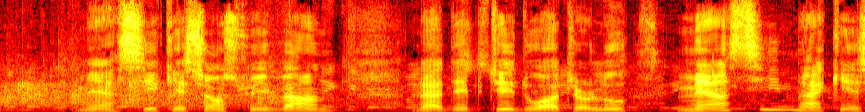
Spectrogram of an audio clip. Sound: applause

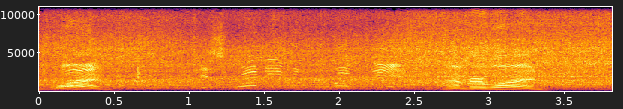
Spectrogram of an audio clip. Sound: murmurs

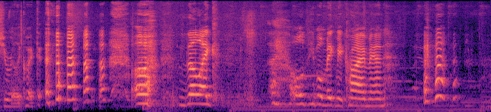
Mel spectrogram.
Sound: laughs

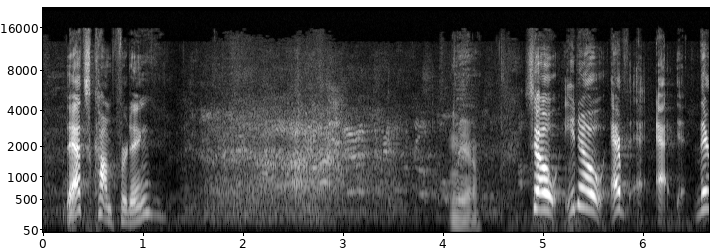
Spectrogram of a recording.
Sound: laughter

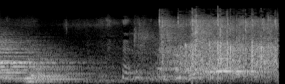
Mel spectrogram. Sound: laughter and applause

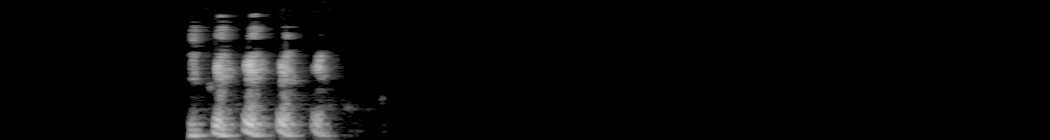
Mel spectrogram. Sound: chuckles

